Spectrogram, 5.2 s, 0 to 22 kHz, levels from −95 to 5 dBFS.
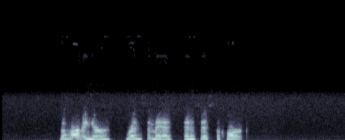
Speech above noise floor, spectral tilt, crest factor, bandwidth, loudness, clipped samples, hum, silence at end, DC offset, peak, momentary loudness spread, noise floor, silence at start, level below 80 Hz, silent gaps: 51 dB; -7 dB/octave; 20 dB; 6.2 kHz; -18 LUFS; under 0.1%; none; 1.55 s; under 0.1%; -2 dBFS; 9 LU; -69 dBFS; 0.9 s; -62 dBFS; none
